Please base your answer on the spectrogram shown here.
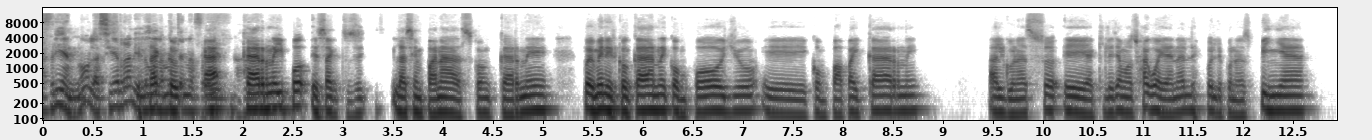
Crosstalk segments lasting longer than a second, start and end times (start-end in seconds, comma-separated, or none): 0.9-2.2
